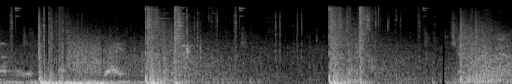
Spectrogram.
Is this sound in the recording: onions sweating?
no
